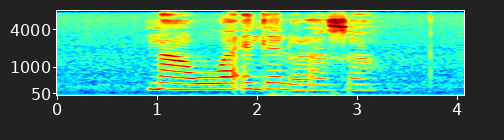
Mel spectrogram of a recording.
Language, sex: Tsonga, female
